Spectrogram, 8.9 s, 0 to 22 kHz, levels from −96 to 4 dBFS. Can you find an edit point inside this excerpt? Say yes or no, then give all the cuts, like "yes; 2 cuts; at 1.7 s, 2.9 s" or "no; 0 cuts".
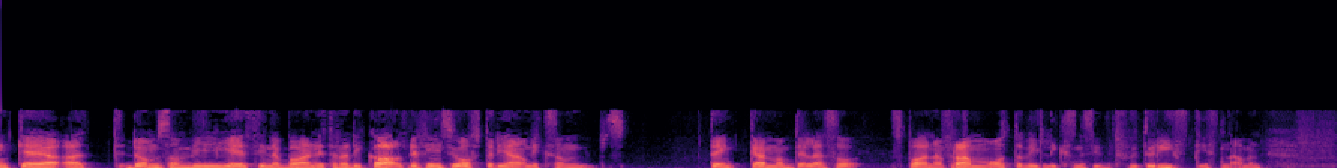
yes; 6 cuts; at 2.7 s, 3.5 s, 5.3 s, 6.3 s, 6.9 s, 7.4 s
